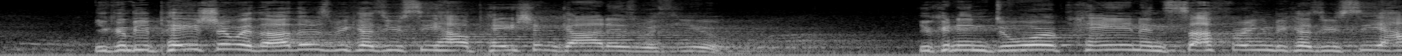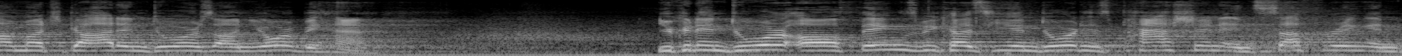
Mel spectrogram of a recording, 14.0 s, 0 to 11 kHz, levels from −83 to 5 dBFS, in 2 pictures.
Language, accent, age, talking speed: English, American, 20-39, 190 wpm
